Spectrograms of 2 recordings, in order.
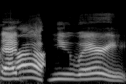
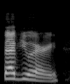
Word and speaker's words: February: I've never heard someone pronounce that first R like That's how it's spelled.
